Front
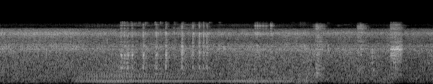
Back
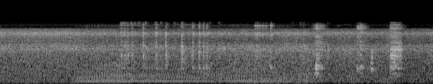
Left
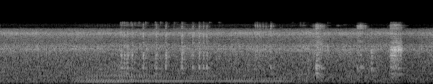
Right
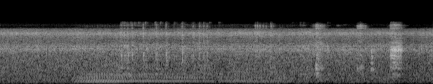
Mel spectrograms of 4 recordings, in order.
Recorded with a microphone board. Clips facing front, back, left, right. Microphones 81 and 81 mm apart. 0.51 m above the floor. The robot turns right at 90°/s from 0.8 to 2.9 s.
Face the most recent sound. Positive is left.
turn(degrees=180)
